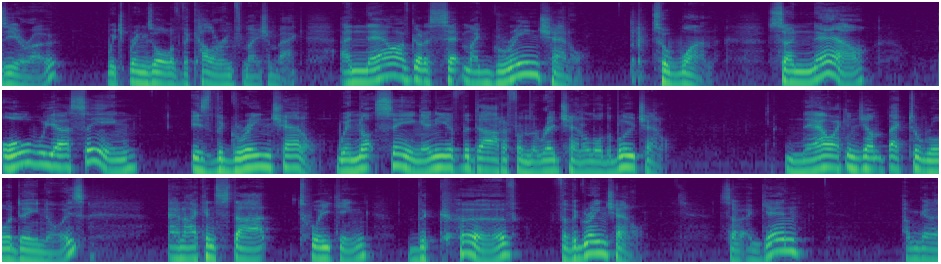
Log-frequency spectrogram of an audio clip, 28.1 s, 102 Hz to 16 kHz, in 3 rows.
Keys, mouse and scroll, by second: 4.3 right click, 5.5 KP_1, 6.3 KP_Enter, 17.6 click, 26.6-28.1 drag.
